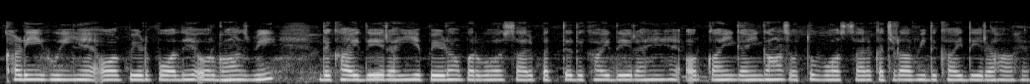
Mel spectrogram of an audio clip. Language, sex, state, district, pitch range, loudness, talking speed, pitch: Hindi, female, Bihar, Saharsa, 210-215 Hz, -15 LUFS, 200 wpm, 215 Hz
